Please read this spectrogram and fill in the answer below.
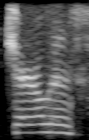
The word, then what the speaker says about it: Carolyn: Is Carolyn, Carolyn. – C-O-R. – C-A-R-O-L-Y-N. And Colin, C-O-L-L-I-N.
